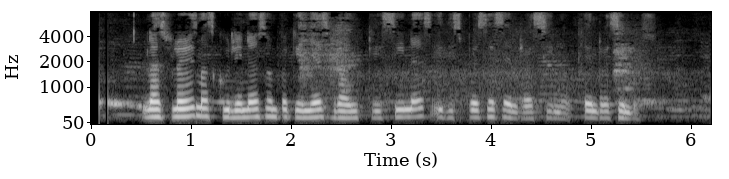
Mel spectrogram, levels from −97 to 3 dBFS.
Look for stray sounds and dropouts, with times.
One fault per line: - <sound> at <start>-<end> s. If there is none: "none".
none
